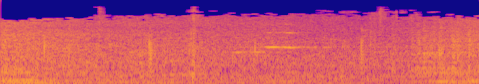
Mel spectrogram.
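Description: City street traffic: a vehicle's engine running with a low steady hum that fades about half a second in, over a general wash of traffic noise.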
